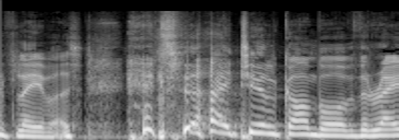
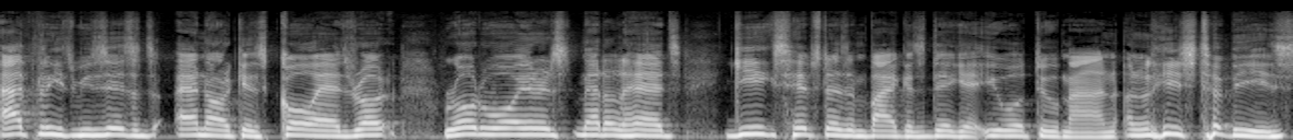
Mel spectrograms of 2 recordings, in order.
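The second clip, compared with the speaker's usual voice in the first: full put-on Jamaican accent throughout. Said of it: "if your Dungeons and Dragons character is not Jamaican".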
